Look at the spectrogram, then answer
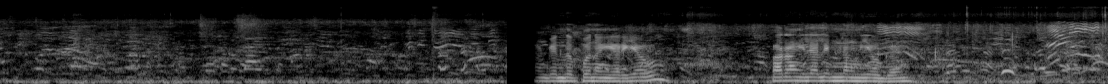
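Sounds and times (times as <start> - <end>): children playing and calling out: 0.0 - 5.1, 5.8 - 11.0.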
